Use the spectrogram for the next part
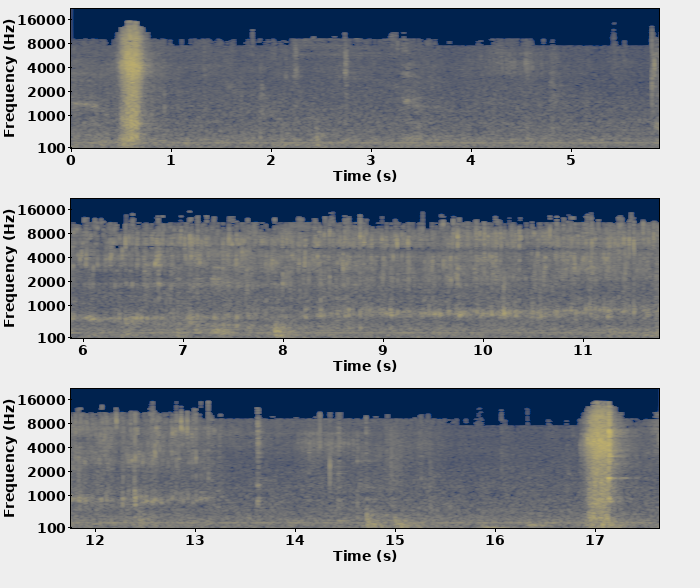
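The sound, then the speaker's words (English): Liquid trickles steadily into small communion cups for several seconds, with a sharp clink at the start and another near the end, and no talking. “The cup of blessing which we break is the which we pour”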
